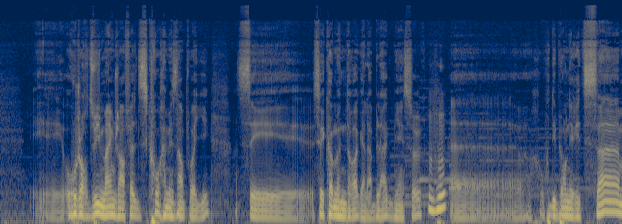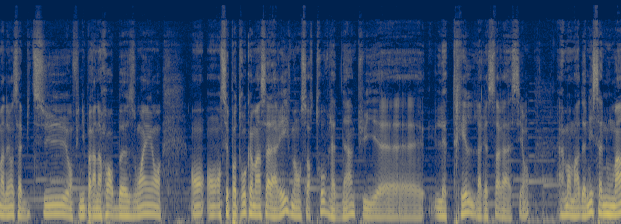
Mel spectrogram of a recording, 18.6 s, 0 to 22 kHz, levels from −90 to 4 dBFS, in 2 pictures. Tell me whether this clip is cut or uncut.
cut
